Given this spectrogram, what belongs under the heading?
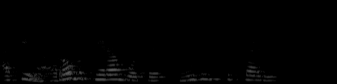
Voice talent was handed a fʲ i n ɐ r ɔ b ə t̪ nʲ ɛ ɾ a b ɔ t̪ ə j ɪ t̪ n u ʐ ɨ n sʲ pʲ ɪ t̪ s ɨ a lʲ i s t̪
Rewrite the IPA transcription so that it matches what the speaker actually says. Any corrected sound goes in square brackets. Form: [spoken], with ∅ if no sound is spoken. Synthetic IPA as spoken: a fʲ i n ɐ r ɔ b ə t̪ nʲ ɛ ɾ a b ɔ t̪ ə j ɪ t̪ n u ʐ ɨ n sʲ pʲ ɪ t̪ s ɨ a lʲ i s t̪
